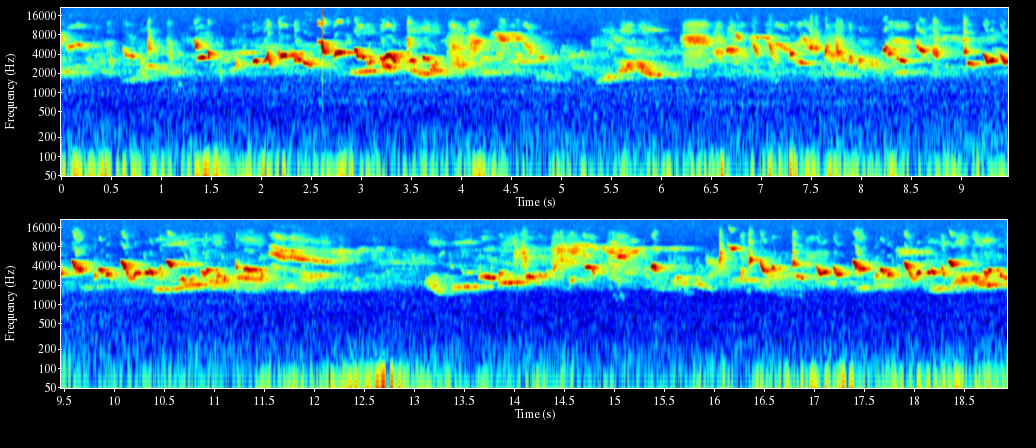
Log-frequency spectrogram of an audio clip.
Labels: Are there lions around?
no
